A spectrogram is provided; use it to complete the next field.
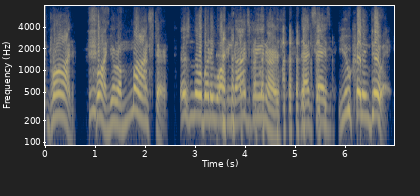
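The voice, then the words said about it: Cartoonish impression of a wrestler. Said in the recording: “your Braun impression sound like Cartman from South Park? ... It sounds like the guy from Simpsons, actually ... Barney ... Town drunk. It's more like him.”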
